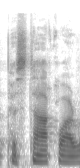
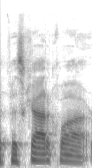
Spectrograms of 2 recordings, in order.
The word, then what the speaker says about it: Piscataqua: At which point you're on 95, which takes you onto the main turnpike at the Piscataqua River Bridge. Yeah. I can never pronounce that fucking word. The Piscataqua River Bridge. So I know there's Piscataquis County. So I guess it's the Piscataqua River Bridge.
